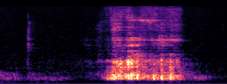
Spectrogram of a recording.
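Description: A person slurping a forkful of cheesy Pot Noodle into the mouth, one short slurp about a second in.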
